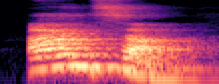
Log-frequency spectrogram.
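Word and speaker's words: answer: আনসার, আনসার এ এন এস ইয়ার, ডাব্লিউটা কিন্তু উজ্জ আছে, এ এন এস ডাব্লিউ ইয়ার, এই ডাব্লিউ উজ্জ আছে, তাই না?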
